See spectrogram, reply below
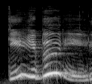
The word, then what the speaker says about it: Djibouti: So what's the capital of, I'm going to say this wrong, it still makes me laugh, I think it's pronounced Djibouti. – Djibouti.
